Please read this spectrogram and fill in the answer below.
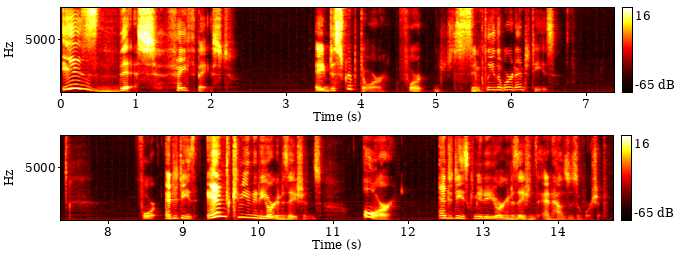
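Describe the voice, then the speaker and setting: A man's voice: on the high side, wildly swooping pitch. A man livestreaming a dramatic reading with close commentary, theatrical and emphatic, stretching words out and breaking into wry asides. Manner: theatrical, emphatic, with drawn-out words and sudden swells. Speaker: livestream host, preacher.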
